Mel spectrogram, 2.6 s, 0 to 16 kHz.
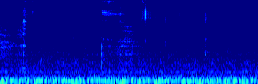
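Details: Ram 6.7 turbo-diesel dually started after oil change with 5W-40, oil life reset; deep steady diesel rumble at idle, even and low with no knocks or ticks; idling normally.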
